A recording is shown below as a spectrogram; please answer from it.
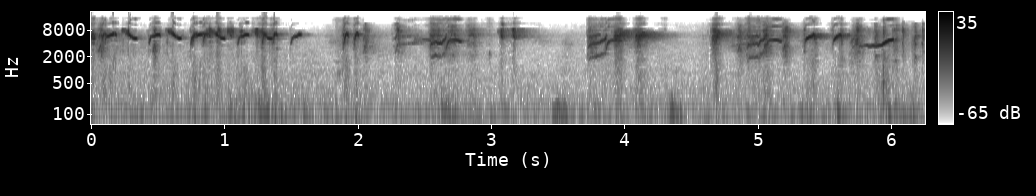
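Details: Small birds chirping, played as a lure for trapping: high, thin twittering notes in short bursts broken by brief silences, some notes hooked or slurred.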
